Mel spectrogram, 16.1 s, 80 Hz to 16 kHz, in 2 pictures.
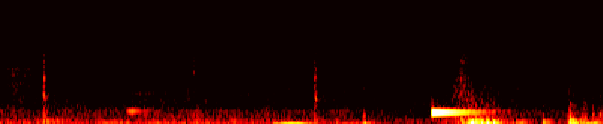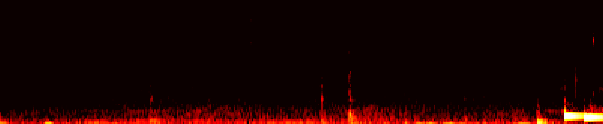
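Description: Quiet Tesla Model 3 cabin while the car parks itself, with a faint low rumble, a short steady tone about six seconds in and two more short tones near the end.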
